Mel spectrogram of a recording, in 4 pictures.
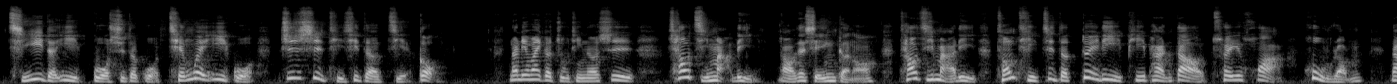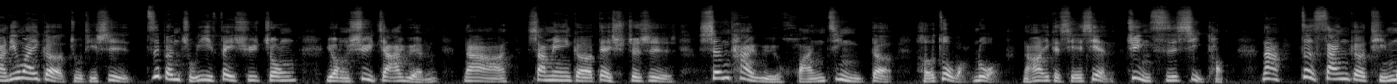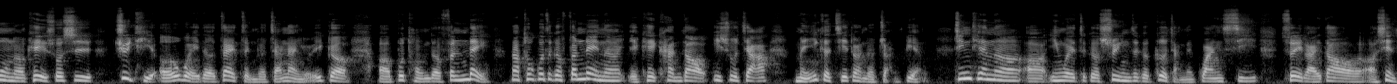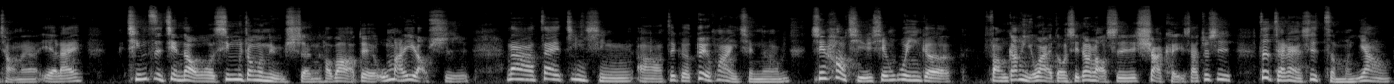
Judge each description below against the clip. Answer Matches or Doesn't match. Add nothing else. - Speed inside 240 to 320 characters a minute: Matches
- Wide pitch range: Matches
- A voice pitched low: Doesn't match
